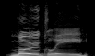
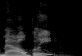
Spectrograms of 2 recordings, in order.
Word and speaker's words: Mowgli: So, like, he's – Mowgli in the movie is what they say, but it's actually meant to be like Mowgli. – Oh. – Like it's Mao rhyming with cow.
